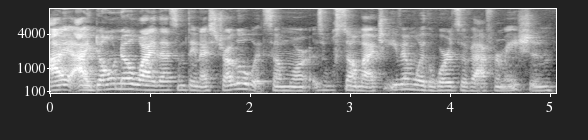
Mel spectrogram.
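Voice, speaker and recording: A woman's fairly low voice, fairly quick with hardly any pauses and ordinary pitch variation, with audible room echo. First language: Spanish. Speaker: podcast co-host. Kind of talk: casual chat. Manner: casual, many fillers.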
